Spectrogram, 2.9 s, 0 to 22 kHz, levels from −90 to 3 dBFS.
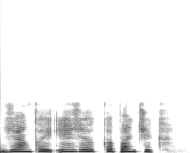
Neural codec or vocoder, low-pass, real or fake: codec, 16 kHz, 16 kbps, FreqCodec, smaller model; 7.2 kHz; fake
